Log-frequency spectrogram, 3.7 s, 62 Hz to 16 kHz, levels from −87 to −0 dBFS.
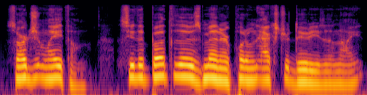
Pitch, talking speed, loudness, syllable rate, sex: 150 Hz, 245 wpm, -16 LUFS, 6.5 syllables/s, male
